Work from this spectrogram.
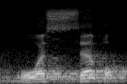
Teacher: Qaf dia qalqalah suqra, dia qa sikit gitu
